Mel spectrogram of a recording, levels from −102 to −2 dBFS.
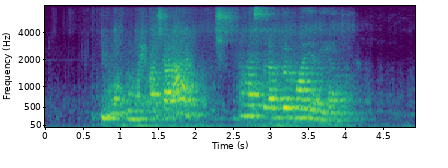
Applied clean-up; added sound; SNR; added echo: neural separator model SepFormer DNS4.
